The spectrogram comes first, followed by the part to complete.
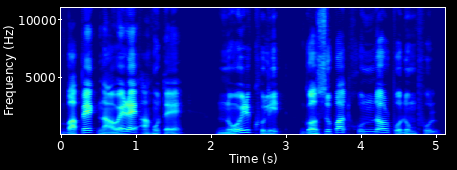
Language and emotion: Assamese, neutral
